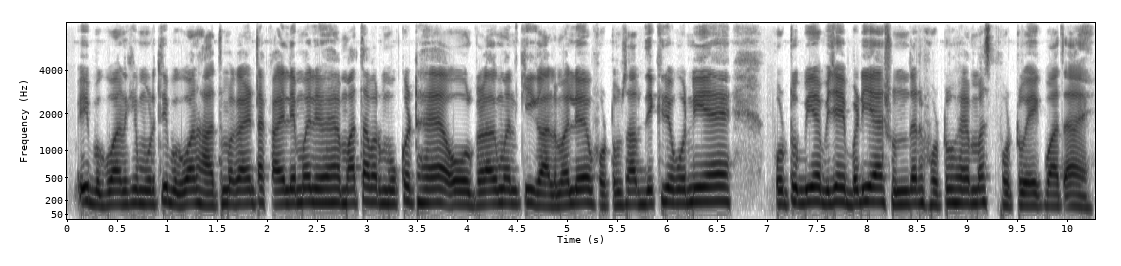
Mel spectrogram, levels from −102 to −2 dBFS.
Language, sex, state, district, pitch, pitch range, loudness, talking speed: Marwari, male, Rajasthan, Churu, 160 Hz, 150-170 Hz, -13 LUFS, 270 wpm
